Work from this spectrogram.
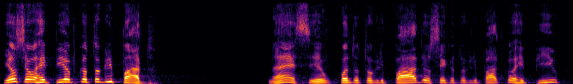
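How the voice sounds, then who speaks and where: A male pastor from Brazil with a notably high voice, preaching in a church. He swings from loud, stressed declarations to fast, hushed asides, and he answers his own questions to the congregation. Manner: swings between loud emphatic declarations and quick, low confiding asides; asks the congregation questions and answers them himself. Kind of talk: sermon. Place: church sanctuary.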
